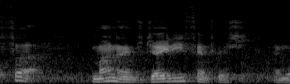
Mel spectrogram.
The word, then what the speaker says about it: pho: But a good friend of mine from high school came up with Pho, which is spelled P-H-O, but it's pronounced F-U-H.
